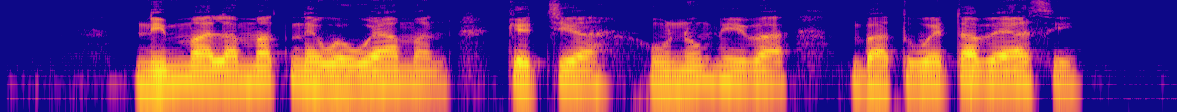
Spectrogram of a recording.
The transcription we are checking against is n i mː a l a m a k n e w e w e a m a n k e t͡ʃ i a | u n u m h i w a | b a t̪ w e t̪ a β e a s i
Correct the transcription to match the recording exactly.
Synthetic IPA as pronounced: n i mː a l a m a k n e w e w e a m a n k e t͡ʃ i a | u n u m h i β a | b a t̪ w e t̪ a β e a s i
